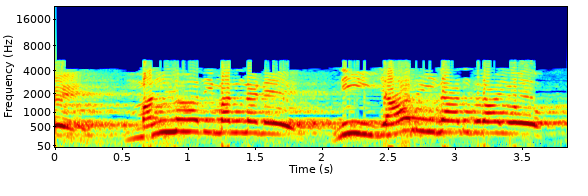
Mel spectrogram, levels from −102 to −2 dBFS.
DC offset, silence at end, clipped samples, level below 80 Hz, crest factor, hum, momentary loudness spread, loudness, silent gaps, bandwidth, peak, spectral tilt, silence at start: under 0.1%; 0 s; 5%; -42 dBFS; 8 dB; none; 6 LU; -8 LUFS; none; 5.4 kHz; 0 dBFS; -6 dB/octave; 0 s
